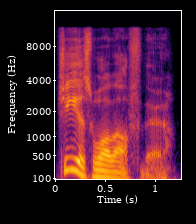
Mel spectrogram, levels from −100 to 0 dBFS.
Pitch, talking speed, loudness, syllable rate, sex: 120 Hz, 235 wpm, -17 LUFS, 5.4 syllables/s, male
